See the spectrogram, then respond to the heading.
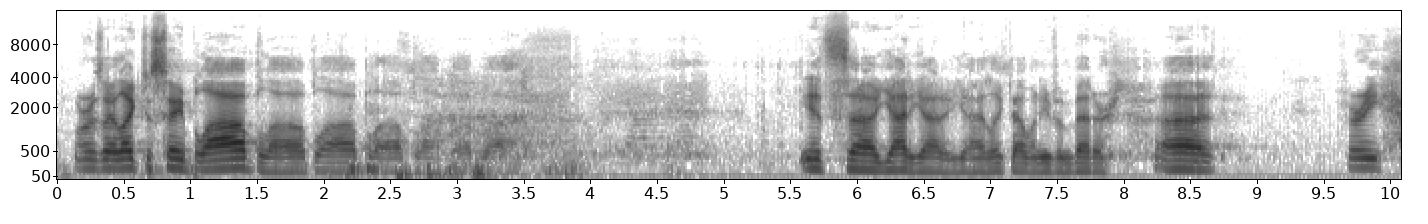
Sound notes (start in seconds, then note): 2.1 laughter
